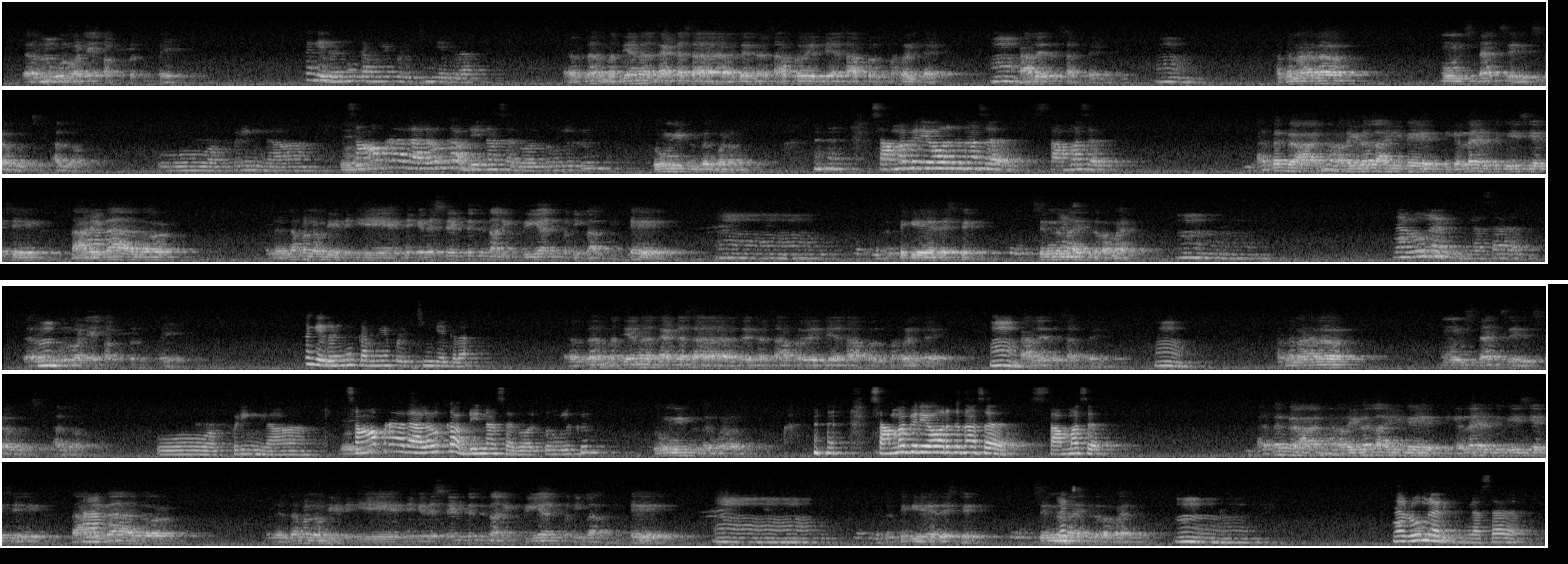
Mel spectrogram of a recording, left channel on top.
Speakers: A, on the left; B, on the right.
A: ஆ
B: ம்
A: மூணு வடைய சாப்டேன் நைட்
B: <inaudible> கம்மியாபோயிடுச்சுனு கேக்குரா
A: அத்தா மத்தியானம் லேட்டா சா அது அத சாப்பிடவே இல்லயா சாப்பிடுறக்கு மறந்துட்டேன்
B: ம்
A: காலைல சாப்டேன்
B: ம்
A: அதனால மூணு ஸ்நாக்ஸ் எக்ஸ்ட போச்சு அது தன்
B: ஓ அப்படிங்களா
A: ம்
B: சாப்டாத அளவுக்கு அப்டின்னா சார் ஓர்க் உங்களுக்கு
A: தூங்கிட்டு இருந்தேங்க மேடம்
B: <inaudible> செம்ம பெரி ஓர்கு தான் சார் சாம சார்
A: அதான் நாளைக்கு தான் லக்கிட்டு இன்கு எல்லாம் எடுத்து பேசியாச்சு நாளைத்
B: ஆ
A: தான் அதும் அது என்ன பண்ண முடியும் இன்னைக்கு இன்னைக்கு ரெஸ்ட் எடுத்துட்டு நாளைக்கு ஃப்ரீயா இது பண்ணிக்கலாம் அப்டின்ட்டு
B: ம் ம்
A: <unintelligible>
B: ம் ம்
A: இன்னைக்கு ரெஸ்டு சின்ன
B: ரெஸ்ட்
A: ஞாயித்து கிழம
B: ம் ம் ம் ஏ ரூம்ல
A: ம்
B: இருக்கீங்களா சார்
